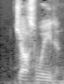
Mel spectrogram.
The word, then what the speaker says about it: Joss Whedon: mainly through the direction and the writing of Jess Weldon. I never get his name right. Help me out here. – Joss Whedon. – There we go.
